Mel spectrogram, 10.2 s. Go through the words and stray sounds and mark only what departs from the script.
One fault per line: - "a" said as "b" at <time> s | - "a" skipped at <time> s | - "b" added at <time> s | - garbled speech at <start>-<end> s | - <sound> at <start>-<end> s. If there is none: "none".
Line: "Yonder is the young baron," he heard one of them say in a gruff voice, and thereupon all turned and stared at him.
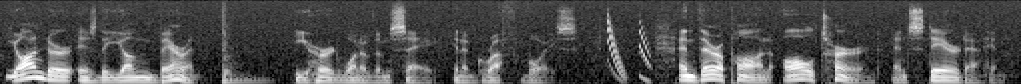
- thud at 2.2-2.8 s
- chirp at 6.1-6.5 s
